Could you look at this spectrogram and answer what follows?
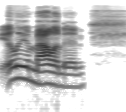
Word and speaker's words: Ilia Malinin: Ilia Malanin and what his performance today tells us about mindset and pressure and performance.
